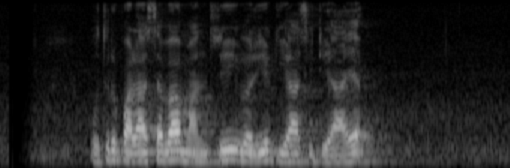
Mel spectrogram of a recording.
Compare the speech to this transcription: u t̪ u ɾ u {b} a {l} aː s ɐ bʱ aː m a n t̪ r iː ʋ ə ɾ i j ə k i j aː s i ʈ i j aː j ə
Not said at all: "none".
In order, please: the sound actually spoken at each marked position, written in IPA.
p, l

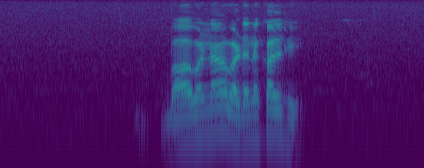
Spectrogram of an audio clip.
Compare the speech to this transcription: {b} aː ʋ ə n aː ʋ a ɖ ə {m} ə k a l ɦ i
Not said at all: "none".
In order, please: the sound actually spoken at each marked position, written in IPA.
b, n

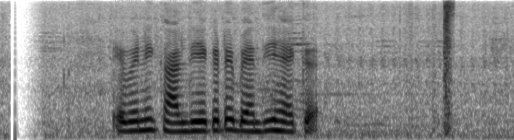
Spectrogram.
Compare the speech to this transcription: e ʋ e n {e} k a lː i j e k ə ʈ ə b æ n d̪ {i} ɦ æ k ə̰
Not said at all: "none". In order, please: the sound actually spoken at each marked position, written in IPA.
i, i

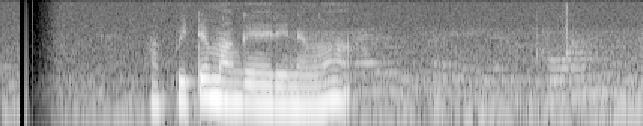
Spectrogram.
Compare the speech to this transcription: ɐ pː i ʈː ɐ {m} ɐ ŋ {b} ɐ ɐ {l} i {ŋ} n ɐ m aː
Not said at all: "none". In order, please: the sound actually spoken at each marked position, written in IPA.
m, ɡ, ɾ, none

